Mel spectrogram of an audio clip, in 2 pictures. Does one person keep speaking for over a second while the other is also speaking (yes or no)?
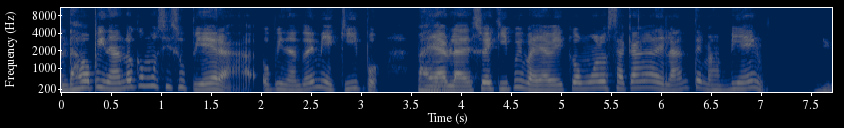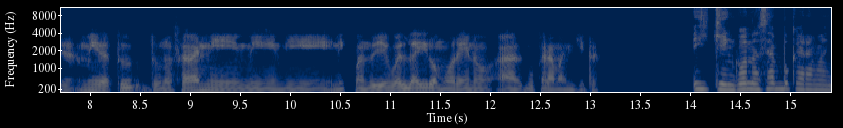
no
